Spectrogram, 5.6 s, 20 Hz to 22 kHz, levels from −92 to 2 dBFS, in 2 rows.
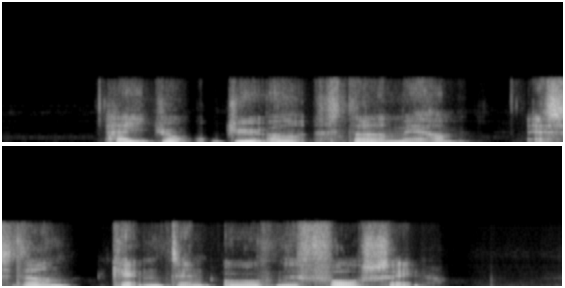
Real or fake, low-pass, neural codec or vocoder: fake; 9.9 kHz; codec, 16 kHz in and 24 kHz out, 0.8 kbps, FocalCodec, streaming, 65536 codes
